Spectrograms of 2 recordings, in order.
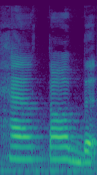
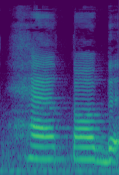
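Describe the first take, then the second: Both takes have the same delivery.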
